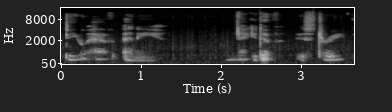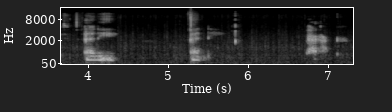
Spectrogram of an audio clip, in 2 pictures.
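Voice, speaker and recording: A woman whispering an ASMR roleplay as an attentive, businesslike dating service agent, asking questions softly and deliberately in a breathy voice. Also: medium pitch, steady tone, full character voice, poor audio. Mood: gentle, attentive.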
